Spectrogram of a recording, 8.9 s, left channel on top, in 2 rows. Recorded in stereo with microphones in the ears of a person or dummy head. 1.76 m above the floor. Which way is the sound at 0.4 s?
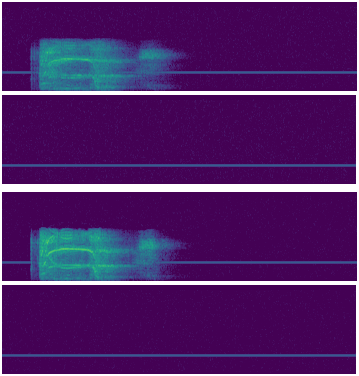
50° right (ahead or behind).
